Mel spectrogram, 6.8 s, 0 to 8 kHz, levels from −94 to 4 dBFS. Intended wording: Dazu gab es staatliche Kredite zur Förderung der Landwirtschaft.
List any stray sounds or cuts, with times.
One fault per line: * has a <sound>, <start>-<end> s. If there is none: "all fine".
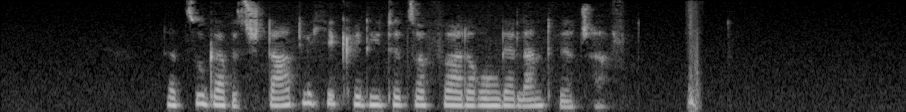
* has a whoosh, 5.1-5.3 s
